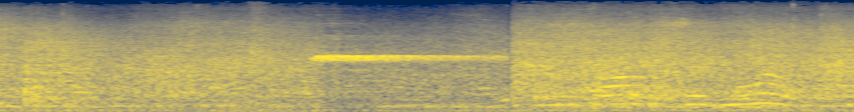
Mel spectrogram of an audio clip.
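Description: A hockey referee's whistle: one steady, shrill blast about a second long in the middle, over rink chatter and crowd voices.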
